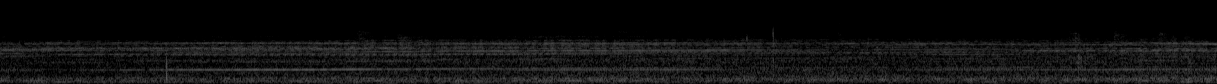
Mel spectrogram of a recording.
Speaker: Barulho do motor ventilador da evaporadora Dual Inverter 12.000 BTU LG. Sugiro trocar motor.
